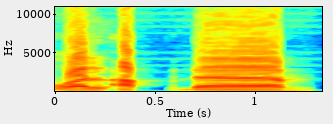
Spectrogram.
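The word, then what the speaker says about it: والأقدام: qamariah kemudian pfal aqdam di sini ada huruf qf yang disukunkan maka ketika ada huruf qf atau yang semisalnya yaitu huruf Qalqalah maka cara membacanya yaitu kita memantulkan huruf qnya yaitu kita pantulkan Maaf kesalahan yang terjadi sama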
